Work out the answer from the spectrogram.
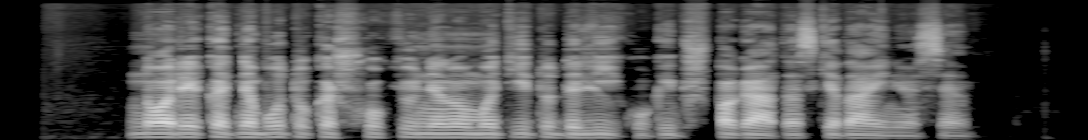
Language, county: Lithuanian, Vilnius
